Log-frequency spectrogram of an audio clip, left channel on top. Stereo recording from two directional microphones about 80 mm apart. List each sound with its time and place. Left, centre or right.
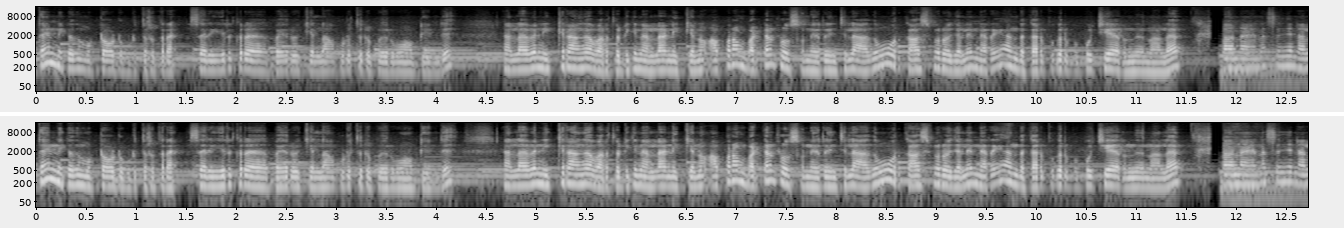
0.0 s speech: centre
6.6 s speech: right
7.4 s speech: centre
10.7 s speech: right
11.9 s speech: right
